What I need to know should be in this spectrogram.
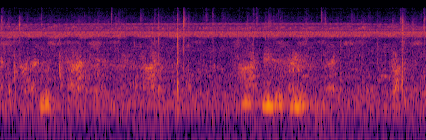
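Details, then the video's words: Chorus of frogs croaking: scattered low, throaty notes, with a cluster of quick repeated croaks near the end, set against a continuous shrill insect drone and soft background rustle. "Calming Sound Of Harmonious Frog Croaking"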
